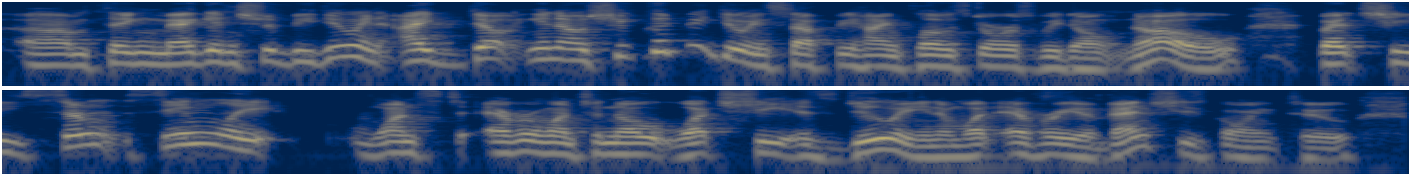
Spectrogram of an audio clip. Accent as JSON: {"language": "English", "town": "Toronto", "region": "Ontario", "country": "Canada", "said": "because I'm from Toronto and I have a place still there, probably five blocks from her."}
